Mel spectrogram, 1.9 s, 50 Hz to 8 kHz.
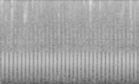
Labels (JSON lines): {"label": "biophony, rattle", "recorder": "SoundTrap 500"}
